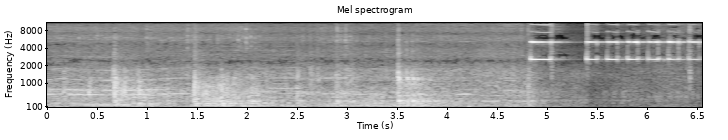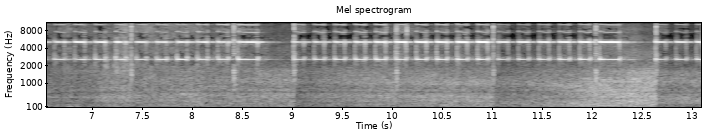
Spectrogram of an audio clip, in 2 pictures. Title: Gliderol electric garage door relay clicking and beeping issue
